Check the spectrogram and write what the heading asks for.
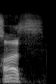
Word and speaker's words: Haas: Is that the way you say his name? Is it Haas? – Haas. – Haas. – There was a famous catcher, a very good catcher named Haas way back when. – You got it.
